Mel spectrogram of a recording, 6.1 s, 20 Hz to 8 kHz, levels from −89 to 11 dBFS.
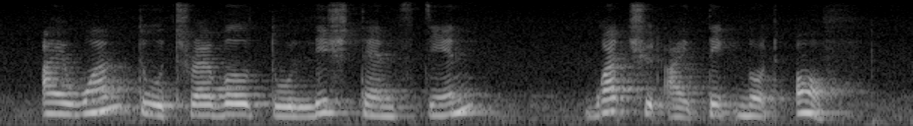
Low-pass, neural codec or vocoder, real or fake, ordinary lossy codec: none; none; real; none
